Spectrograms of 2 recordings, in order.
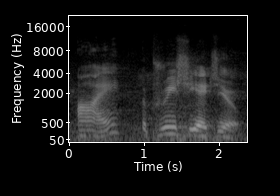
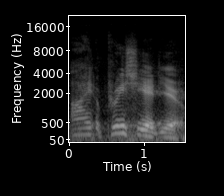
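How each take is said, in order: First: Plain. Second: Slow and softer, sincere; mean every word of I appreciate you. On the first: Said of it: "say it like you mean it". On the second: Speaker showing the audience how to say it sincerely. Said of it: "This is how you'll have to say it". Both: Shown as a demonstration.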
